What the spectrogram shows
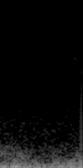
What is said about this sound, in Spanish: Por ahí se va a escuchar un trueno ahorita.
